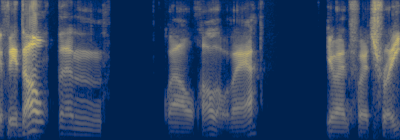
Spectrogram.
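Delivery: goblin character voice, dropped low. Introducing the goblin ranger character to the group: Wellblood goblin voice. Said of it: "neutral evil goblin ranger".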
